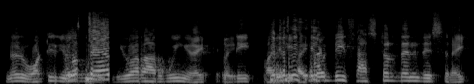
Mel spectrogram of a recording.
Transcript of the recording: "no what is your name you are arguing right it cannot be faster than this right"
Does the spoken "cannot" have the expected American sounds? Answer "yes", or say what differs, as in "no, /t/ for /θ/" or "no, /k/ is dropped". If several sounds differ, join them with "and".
no, /n/ is dropped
